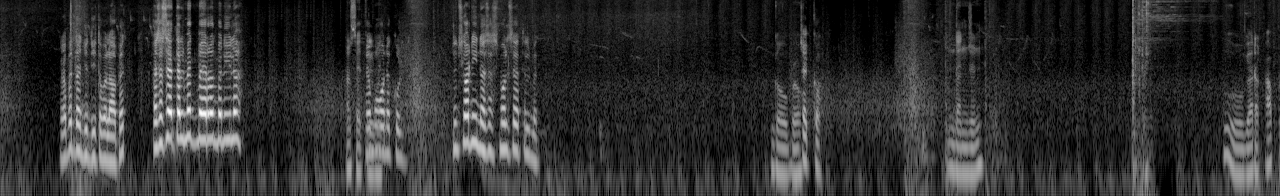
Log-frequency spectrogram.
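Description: A man talks into a microphone in short bursts.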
